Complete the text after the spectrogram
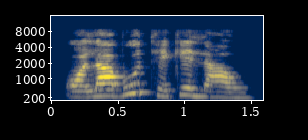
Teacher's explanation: অলাবু থেকে লাউ, দেখো অটা লোপ পেয়ে গেছে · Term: আদি স্বরলোপ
